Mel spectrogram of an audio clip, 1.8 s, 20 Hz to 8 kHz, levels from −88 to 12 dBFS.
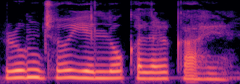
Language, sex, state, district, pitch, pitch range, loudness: Hindi, female, Arunachal Pradesh, Longding, 240 Hz, 225-250 Hz, -14 LUFS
